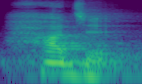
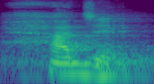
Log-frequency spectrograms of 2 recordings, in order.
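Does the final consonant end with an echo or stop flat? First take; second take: echo; echo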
